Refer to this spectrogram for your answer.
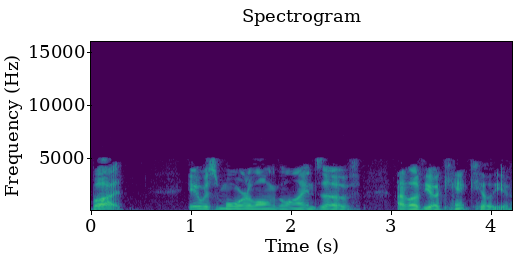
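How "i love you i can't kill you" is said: creepy, unsettling, low put-on voice. Retelling what she really meant when she walked away, in a creepy low voice. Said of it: "love you like really creepy".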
